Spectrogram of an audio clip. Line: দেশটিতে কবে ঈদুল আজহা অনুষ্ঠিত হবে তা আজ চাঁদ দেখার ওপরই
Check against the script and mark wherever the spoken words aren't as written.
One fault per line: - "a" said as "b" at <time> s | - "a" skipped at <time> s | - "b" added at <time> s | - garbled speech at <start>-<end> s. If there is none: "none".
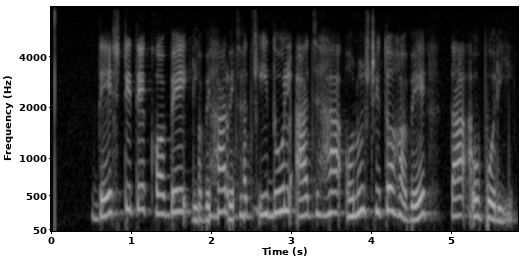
- garbled speech at 1.8-2.6 s
- "আজ চাঁদ দেখার" skipped at 5.1 s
